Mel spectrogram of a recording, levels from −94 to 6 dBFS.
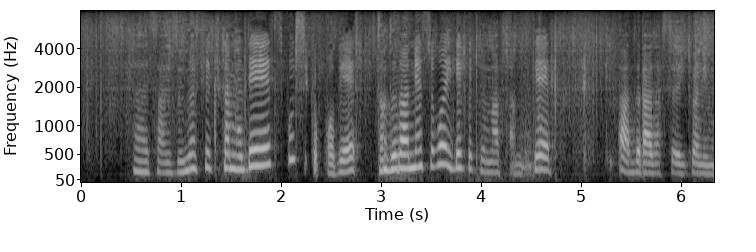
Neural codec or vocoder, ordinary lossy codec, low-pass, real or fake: codec, 16 kHz, 0.5 kbps, X-Codec, HuBERT features, trained on general audio; none; none; fake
